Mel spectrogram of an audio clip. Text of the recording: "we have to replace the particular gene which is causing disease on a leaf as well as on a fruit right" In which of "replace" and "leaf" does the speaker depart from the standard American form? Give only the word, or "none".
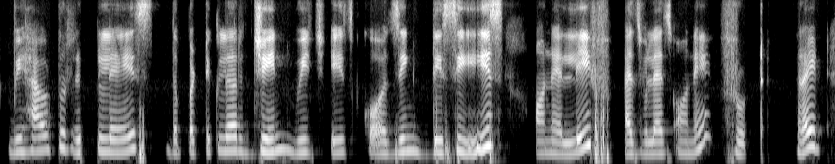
none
